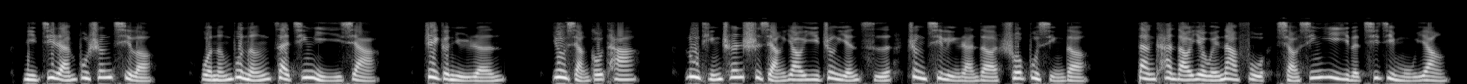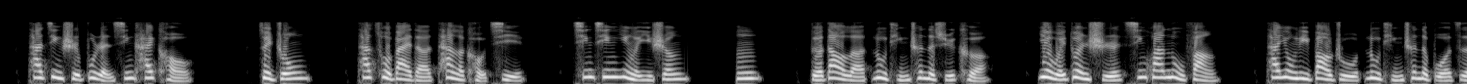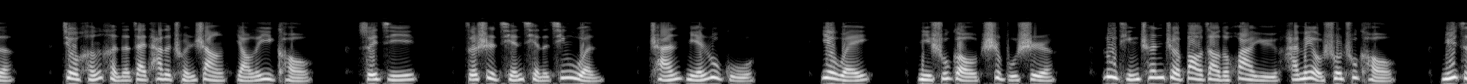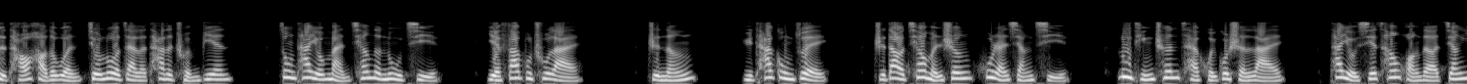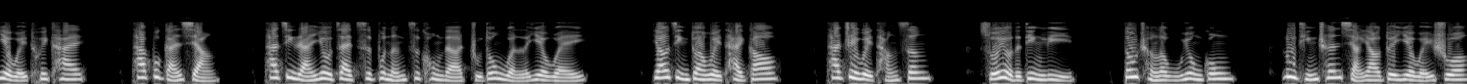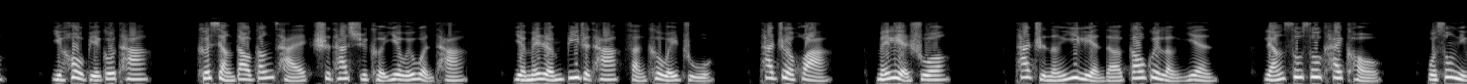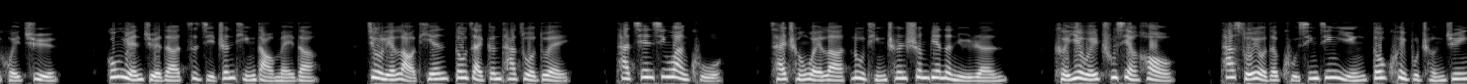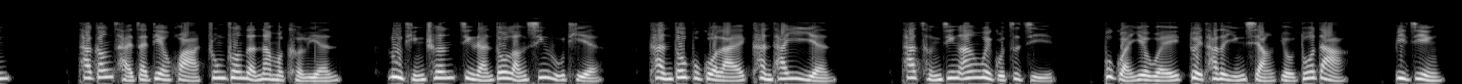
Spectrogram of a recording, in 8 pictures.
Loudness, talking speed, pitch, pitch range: -11 LUFS, 225 characters per minute, 230 Hz, 195-280 Hz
